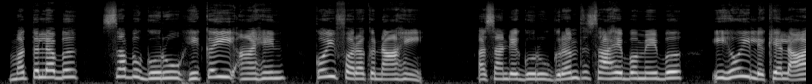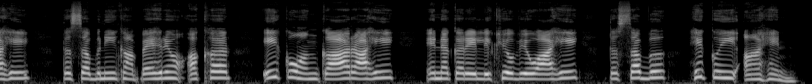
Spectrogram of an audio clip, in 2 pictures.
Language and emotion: Sindhi, neutral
